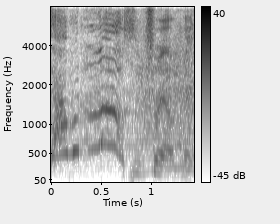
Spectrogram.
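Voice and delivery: hammed-up eager yelp; overeager. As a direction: jump at the offer delightedly. Overeager acceptance of snack.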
